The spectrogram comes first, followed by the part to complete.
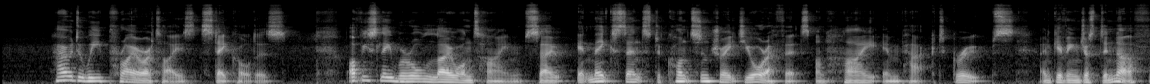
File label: Narration; Radius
